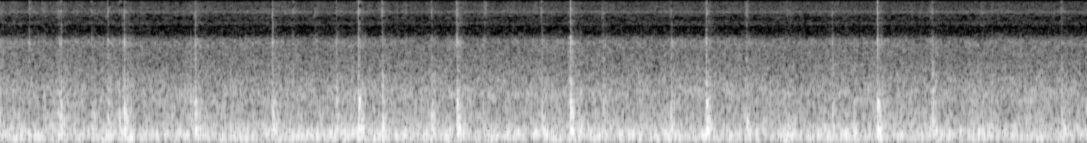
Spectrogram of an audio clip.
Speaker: wow that doesn't sound right sounds loose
